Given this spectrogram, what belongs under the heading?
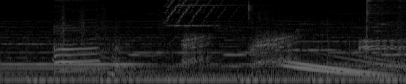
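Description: A sheep in the video game Renowned Explorers: International Society bleats several times in short cartoonish calls over steady game music and quick chiming effects, fairly quiet.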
